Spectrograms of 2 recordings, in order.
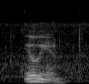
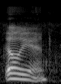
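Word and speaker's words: Ilyan: It's spelled I-L-Y-A-N. Ilian. Ilian.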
